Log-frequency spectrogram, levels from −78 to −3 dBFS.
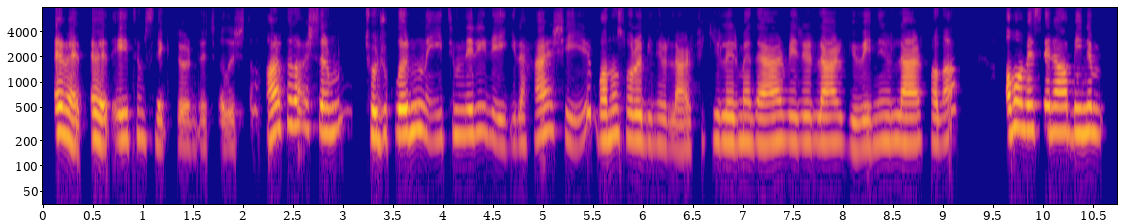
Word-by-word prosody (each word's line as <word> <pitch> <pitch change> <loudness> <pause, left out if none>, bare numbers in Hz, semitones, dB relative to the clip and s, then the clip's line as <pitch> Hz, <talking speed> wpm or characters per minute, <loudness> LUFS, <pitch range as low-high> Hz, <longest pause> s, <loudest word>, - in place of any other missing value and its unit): Evet, 245 -4 +5
evet, 195 -4 +3
eğitim 215 +1 -2
sektöründe 190 -4 -8
çalıştım. 460 -2 -13
Arkadaşlarımın 280 - +1
çocuklarının 240 +3 +4
eğitimleriyle 235 +2 -4
ilgili, 185 +1 -7
her 245 +5 +1
şeyi 210 -6 -7
bana 210 +3 +2
sorabilirler. 190 -8 -2
Fikirlerime 195 -1 -3
değer 190 +2 +2
verirler, 195 0 0
güvenirler 190 +2 -1
falan. 190 - -2 0.5
Ama 290 - +7
mesela, 260 -2 +3
benim 245 0 +2
210 Hz, 115 wpm, -23 LUFS, 195-255 Hz, 0.5 s, Ama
